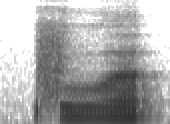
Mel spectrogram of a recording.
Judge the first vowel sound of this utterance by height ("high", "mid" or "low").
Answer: high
